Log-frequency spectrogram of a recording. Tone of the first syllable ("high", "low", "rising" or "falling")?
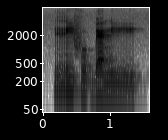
high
